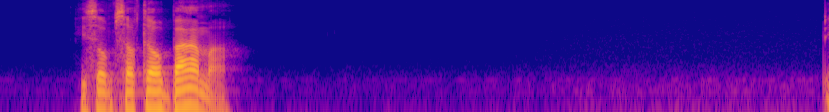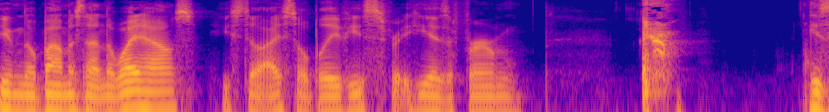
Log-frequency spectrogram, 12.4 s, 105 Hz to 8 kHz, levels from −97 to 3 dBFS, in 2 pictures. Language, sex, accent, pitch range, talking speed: English, male, American, 95-115 Hz, 105 wpm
